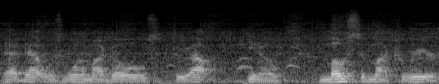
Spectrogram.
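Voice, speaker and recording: A man who is an assistant football coach from Alabama, speaking earnestly in interview soundbites, with frequent halting restarts. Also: on the low side, fairly even intonation, roomy sound, over music, poor audio.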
